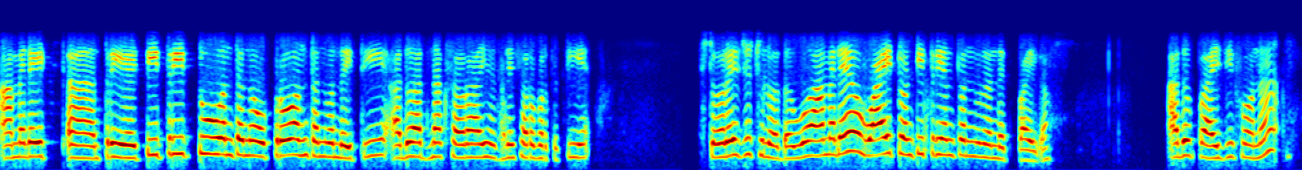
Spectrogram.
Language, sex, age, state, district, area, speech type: Kannada, female, 18-30, Karnataka, Dharwad, urban, conversation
